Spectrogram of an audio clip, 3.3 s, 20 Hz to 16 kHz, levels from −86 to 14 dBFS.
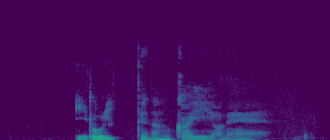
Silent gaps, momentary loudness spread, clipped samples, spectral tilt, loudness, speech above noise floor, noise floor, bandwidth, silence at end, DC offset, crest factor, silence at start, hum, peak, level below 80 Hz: none; 17 LU; under 0.1%; -7.5 dB/octave; -37 LUFS; 41 dB; -77 dBFS; 11 kHz; 0.2 s; under 0.1%; 20 dB; 0.75 s; none; -18 dBFS; -84 dBFS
